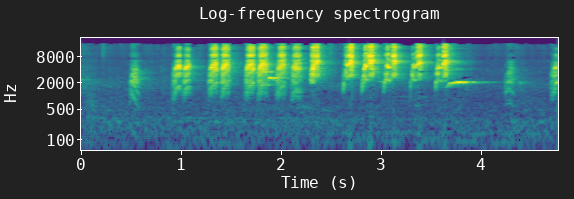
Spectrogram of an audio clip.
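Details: Long-tailed shrike kept in a cage, in full loud song packed with mimicked phrases: a fast string of sharp, scratchy high chirps, then a sustained clear whistle held near the end.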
